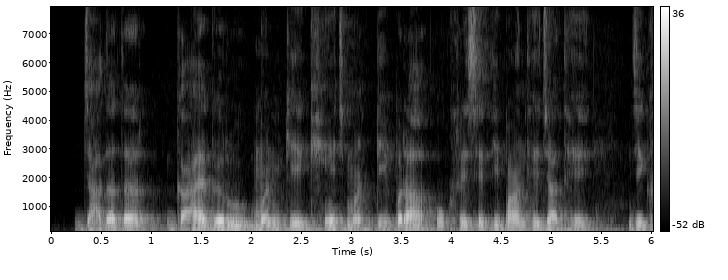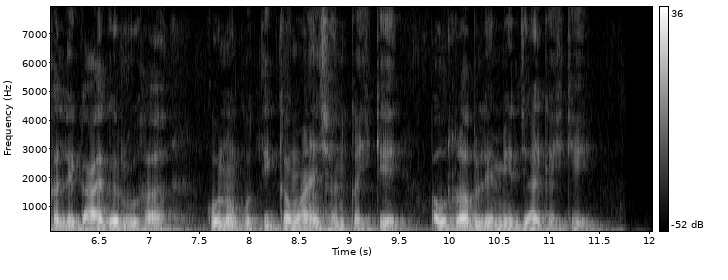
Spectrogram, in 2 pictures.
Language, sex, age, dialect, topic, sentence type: Chhattisgarhi, male, 18-24, Western/Budati/Khatahi, agriculture, statement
